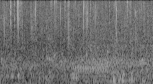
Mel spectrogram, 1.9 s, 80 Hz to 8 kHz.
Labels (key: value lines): label: biophony
recorder: SoundTrap 500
